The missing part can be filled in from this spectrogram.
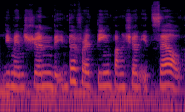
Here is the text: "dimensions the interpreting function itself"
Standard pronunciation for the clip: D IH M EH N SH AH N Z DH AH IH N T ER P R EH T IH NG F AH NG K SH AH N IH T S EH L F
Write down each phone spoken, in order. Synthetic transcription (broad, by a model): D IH M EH N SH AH N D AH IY N T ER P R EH T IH NG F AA NG SH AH N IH T S EH L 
